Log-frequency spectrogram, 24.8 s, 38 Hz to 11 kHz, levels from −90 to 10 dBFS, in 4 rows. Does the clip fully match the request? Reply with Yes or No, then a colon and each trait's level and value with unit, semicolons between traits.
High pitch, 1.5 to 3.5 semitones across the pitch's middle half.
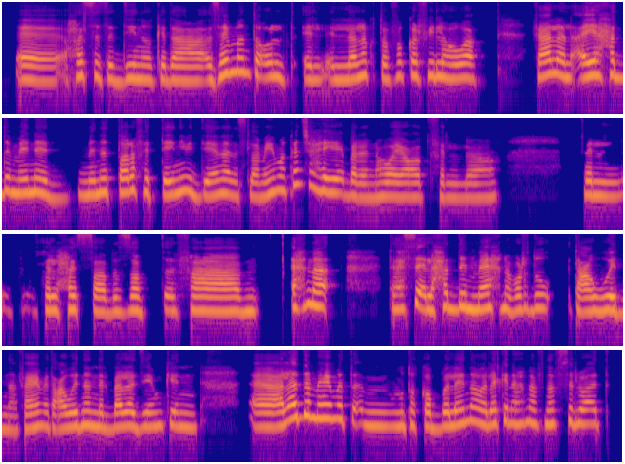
Yes: high, 240 Hz; average, 3.0 semitones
